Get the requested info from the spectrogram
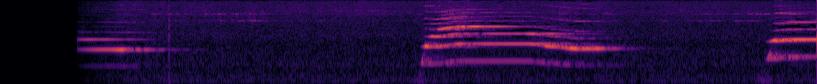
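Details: Domestic cat answering a synthesized cat sound: a steady, flat electronic tone first, then a drawn-out meow that bends upward and falls away, with another meow starting at the very end over low background hum.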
